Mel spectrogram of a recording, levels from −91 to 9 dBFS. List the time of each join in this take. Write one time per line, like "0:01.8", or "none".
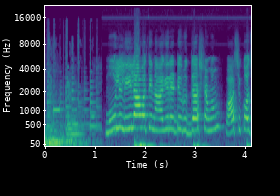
0:01.1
